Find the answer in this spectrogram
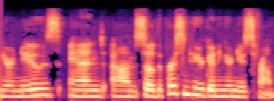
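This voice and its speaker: A plain, everyday voice with a General American accent comes at a moderate pace in a dry, close sound with no echo. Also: woman, very clean recording, silent background. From Colorado (Longmont). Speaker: news reporter. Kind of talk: interview.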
